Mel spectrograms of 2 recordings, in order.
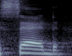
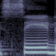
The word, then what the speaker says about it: sad: SAD सैड, ना कि सैड बोलेंगे, सेड नहीं बोलेंगे, हम बोलेंगे सैड। SAD सैड बोलेंगे, हम सेड नहीं बोलेंगे।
